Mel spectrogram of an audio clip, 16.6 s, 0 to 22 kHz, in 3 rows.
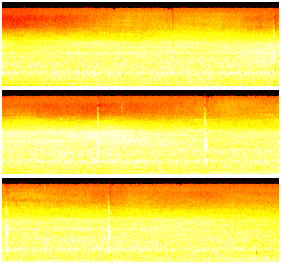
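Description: Airbus A320's twin jet engines running at low taxi power as the airliner rolls slowly along the runway: a steady rush of engine noise with a low hum underneath. A few short clicks come about two seconds apart from about five seconds in.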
